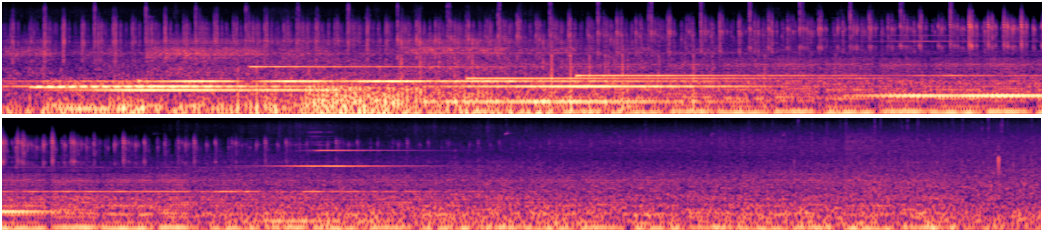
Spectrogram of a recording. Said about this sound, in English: I woke up the next morning to the popping sound of heavy raindrops on the tent roof. I felt exhausted, and it was storming in earnest now.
